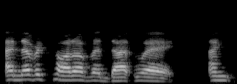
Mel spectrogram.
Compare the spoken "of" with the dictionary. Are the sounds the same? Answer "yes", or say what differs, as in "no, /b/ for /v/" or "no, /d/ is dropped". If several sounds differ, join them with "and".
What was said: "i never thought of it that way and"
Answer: yes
